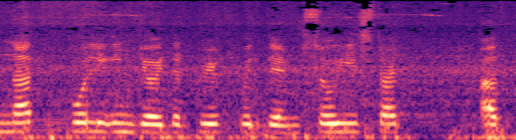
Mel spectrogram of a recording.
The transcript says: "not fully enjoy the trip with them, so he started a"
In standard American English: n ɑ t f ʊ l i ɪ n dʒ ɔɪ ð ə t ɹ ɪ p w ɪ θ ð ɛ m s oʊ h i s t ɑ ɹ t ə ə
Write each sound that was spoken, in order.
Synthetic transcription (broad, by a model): n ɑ t f ʊ l i ɪ n dʒ ɔɪ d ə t ɹ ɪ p w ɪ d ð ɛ m s oʊ h i s t ɑ ɹ t ə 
